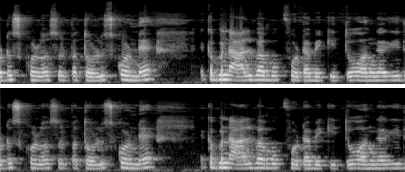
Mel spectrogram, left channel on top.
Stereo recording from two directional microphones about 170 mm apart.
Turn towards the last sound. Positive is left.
turn(degrees=10)  # may be behind; listen again after turning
